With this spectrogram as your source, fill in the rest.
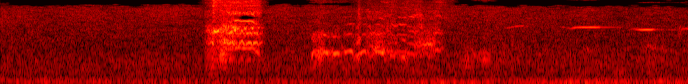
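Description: A pika gives sharp, shrill squeaks.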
